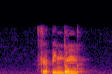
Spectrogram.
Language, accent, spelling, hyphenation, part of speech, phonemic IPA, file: German, Austria, Verbindung, Ver‧bin‧dung, noun, /fɛɐ̯ˈbɪndʊŋ(k)/, De-at-Verbindung.ogg
- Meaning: 1. connection 2. compound 3. accession 4. relationship, partnership 5. ellipsis of Studentenverbindung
